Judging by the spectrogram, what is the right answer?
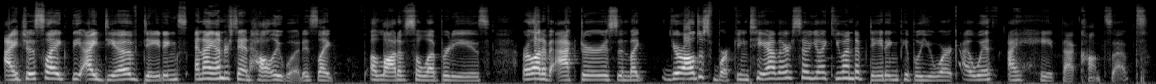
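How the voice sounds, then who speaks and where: A woman's voice: medium pitch, fairly quick, pushed and bright, clean tone. A woman podcast co-host chatting casually about a TV show in an informal, rambling way, often correcting herself.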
